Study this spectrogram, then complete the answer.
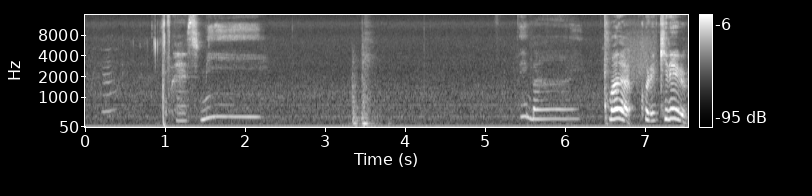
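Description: A young woman speaks softly and cheerfully, close to a phone microphone.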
